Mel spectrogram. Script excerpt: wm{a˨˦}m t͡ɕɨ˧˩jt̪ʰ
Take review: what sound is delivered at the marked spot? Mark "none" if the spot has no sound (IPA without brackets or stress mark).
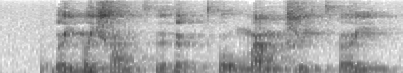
a˨˦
